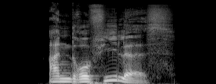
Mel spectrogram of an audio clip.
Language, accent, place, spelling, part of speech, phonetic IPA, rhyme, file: German, Germany, Berlin, androphiles, adjective, [andʁoˈfiːləs], -iːləs, De-androphiles.ogg
- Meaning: strong/mixed nominative/accusative neuter singular of androphil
